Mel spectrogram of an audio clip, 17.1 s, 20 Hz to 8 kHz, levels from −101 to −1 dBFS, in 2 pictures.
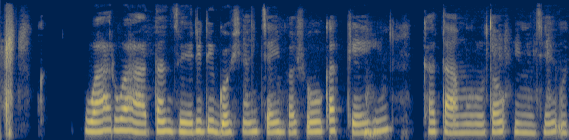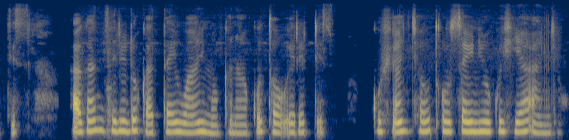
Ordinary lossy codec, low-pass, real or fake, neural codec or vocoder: AAC, 48 kbps; 7.2 kHz; real; none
